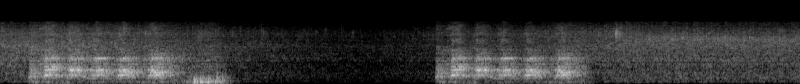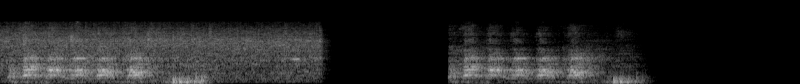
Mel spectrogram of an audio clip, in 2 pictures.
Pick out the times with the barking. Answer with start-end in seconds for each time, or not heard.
0.2-2.2, 4.3-5.9, 8.1-10.1, 12.4-14.4.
